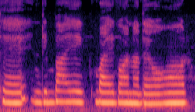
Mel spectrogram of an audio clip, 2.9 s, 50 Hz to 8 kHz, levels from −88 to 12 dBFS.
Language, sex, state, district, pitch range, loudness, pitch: Chakma, female, Tripura, Unakoti, 225-245 Hz, -13 LUFS, 230 Hz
